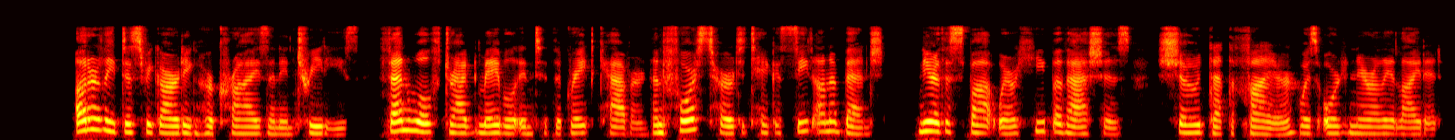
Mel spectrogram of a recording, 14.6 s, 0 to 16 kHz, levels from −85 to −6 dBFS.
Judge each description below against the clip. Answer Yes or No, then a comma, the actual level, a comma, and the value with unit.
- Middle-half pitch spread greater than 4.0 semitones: No, average, 3.2 semitones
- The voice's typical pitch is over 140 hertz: Yes, high, 190 Hz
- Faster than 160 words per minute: No, average, 155 wpm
